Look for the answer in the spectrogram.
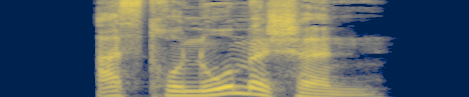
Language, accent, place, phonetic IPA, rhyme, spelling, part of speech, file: German, Germany, Berlin, [astʁoˈnoːmɪʃn̩], -oːmɪʃn̩, astronomischen, adjective, De-astronomischen.ogg
- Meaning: inflection of astronomisch: 1. strong genitive masculine/neuter singular 2. weak/mixed genitive/dative all-gender singular 3. strong/weak/mixed accusative masculine singular 4. strong dative plural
